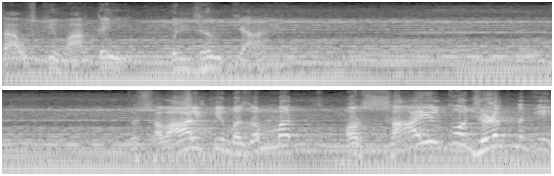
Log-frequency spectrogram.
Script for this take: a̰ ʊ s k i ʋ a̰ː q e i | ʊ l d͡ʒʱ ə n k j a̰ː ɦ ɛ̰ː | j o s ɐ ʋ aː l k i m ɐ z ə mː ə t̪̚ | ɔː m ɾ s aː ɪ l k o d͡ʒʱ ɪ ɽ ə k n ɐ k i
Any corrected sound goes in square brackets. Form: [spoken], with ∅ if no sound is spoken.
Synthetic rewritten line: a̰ ʊ s k i ʋ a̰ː q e i | ʊ l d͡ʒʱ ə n k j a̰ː ɦ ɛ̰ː | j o s ɐ ʋ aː l k i m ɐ z ə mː ə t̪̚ | ɔː [∅] ɾ s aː ɪ l k o d͡ʒʱ ɪ ɽ ə k n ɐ k i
